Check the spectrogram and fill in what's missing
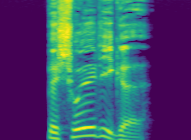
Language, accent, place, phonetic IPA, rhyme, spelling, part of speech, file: German, Germany, Berlin, [bəˈʃʊldɪɡə], -ʊldɪɡə, beschuldige, verb, De-beschuldige.ogg
- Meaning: inflection of beschuldigen: 1. first-person singular present 2. singular imperative 3. first/third-person singular subjunctive I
